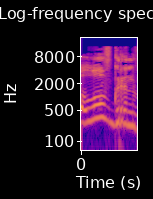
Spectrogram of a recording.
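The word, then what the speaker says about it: Lofgren: Зо Ловгрен, Валерий, пишется через F, именно поэтому вы не можете найти ее, вы пытаетесь загуглить.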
